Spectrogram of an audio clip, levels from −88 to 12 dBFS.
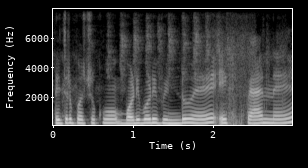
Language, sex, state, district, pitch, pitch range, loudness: Hindi, female, Chhattisgarh, Kabirdham, 250 Hz, 240-255 Hz, -13 LUFS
